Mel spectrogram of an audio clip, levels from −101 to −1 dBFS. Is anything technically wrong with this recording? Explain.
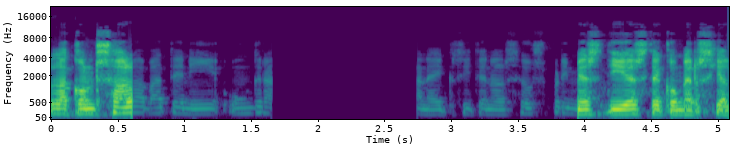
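Yes, two faults overlap in the first few seconds of this speech clip.

From 0.61 s to 3.96 s there is an audio dropout to a faint residue. The speech cuts out abruptly and about 2.25 s of it is lost, with only a faint trace remaining at roughly 35 dB below normal level before it returns just as suddenly. This most likely comes from the wanted signal failing upstream while the path after the break stayed live, which is why the gap holds a low residue rather than dead silence.

Inside that gap, from 1.66 s to 2.76 s, there is a rebuffering stall. Playback stops outright for about 1.09 s, then continues from exactly where it halted, so no material is dropped but the timeline is stretched by that amount. The player has run out of downloaded audio and waited for more to arrive. Because it sits within the dropout, it is heard as a stretch of even deeper quiet within the already faint gap.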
